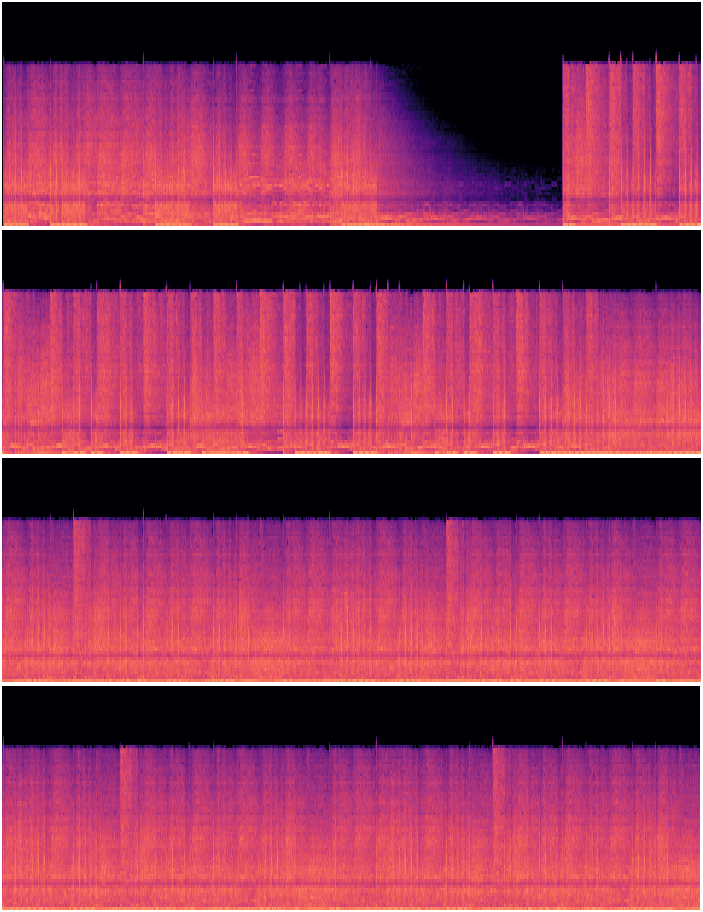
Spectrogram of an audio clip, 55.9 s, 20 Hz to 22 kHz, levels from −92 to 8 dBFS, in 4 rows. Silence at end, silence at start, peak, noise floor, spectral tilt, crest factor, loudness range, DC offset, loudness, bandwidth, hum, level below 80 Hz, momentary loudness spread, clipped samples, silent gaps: 0 s; 0 s; 0 dBFS; -36 dBFS; -2.5 dB/octave; 14 dB; 3 LU; under 0.1%; -14 LUFS; 16 kHz; none; -16 dBFS; 4 LU; under 0.1%; none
